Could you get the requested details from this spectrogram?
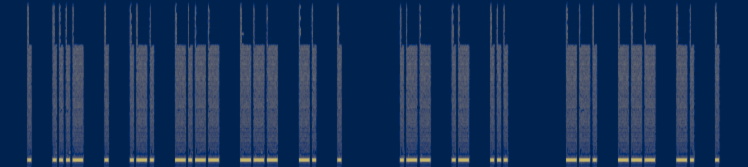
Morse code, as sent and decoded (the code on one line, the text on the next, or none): . ...- . .-. -.-- --- -. / .-- .- ... / --. --- -. .
EVERYONE WAS GONE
